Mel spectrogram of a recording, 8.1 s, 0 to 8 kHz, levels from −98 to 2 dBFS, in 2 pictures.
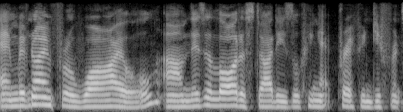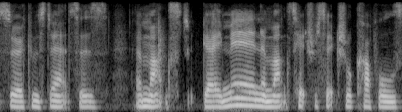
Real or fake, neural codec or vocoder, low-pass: real; none; 7.2 kHz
